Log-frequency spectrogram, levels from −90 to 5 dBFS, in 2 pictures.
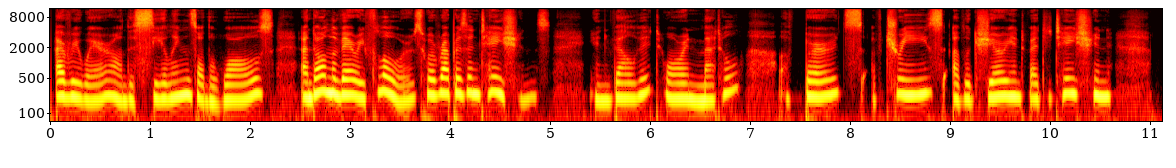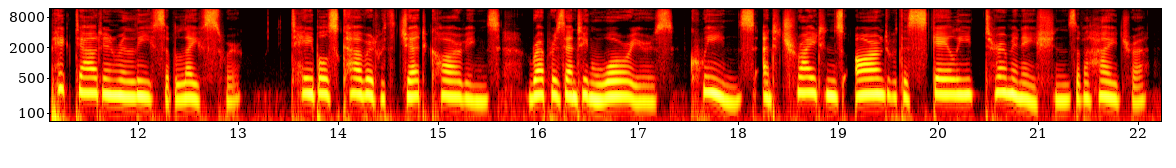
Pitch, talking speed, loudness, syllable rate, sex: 215 Hz, 130 wpm, -20 LUFS, 4.5 syllables/s, female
